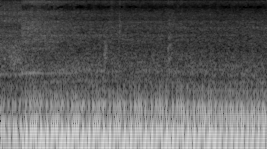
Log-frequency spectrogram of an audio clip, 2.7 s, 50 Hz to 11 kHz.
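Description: Streetported Mazda RX7 rotary engine idling steadily, a loud, close, continuous low rumble with a choppy, pulsing exhaust note and light mechanical clatter, running alone without voices.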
